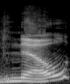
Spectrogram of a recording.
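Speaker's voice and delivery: very loud, high, obnoxious, drawn-out "no". Retelling refusing the mother a piece of chocolate: imitating own obnoxious "no". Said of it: "Just very obnoxiously".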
